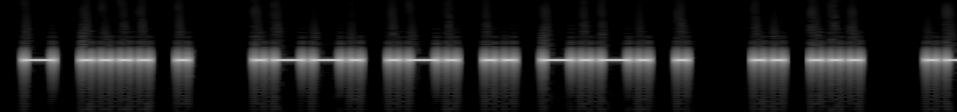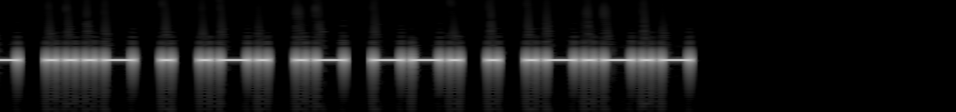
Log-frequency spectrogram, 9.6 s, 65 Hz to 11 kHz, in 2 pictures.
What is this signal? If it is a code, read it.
Morse code, heard as a keyed tone, about 25 wpm, 700 Hz. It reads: THE PRICE IS AVERAGE.
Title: Sentences from Top 1000 Words - Review Part 6 - 25wpm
